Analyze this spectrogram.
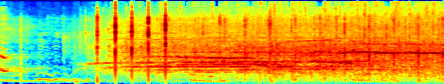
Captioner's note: audience cheering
